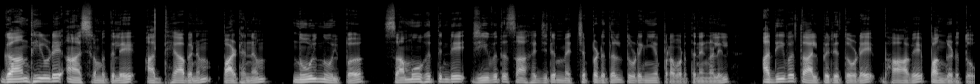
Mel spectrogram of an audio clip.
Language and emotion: Malayalam, neutral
